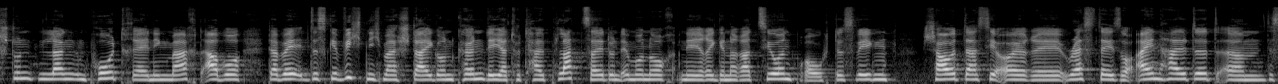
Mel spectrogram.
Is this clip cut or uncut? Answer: cut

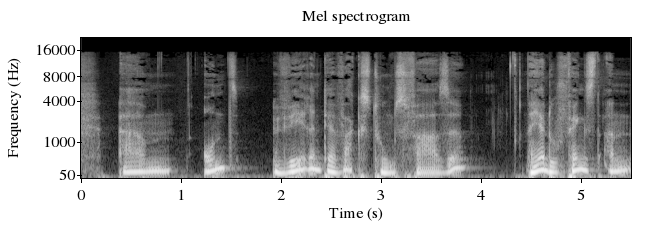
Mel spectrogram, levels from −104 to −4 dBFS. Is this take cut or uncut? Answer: uncut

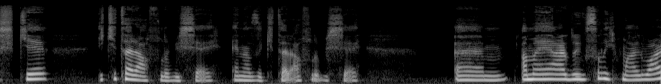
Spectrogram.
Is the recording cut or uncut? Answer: cut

